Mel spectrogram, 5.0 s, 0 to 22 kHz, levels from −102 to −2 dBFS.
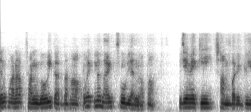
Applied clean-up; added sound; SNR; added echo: neural mask model DeepFilterNet 3.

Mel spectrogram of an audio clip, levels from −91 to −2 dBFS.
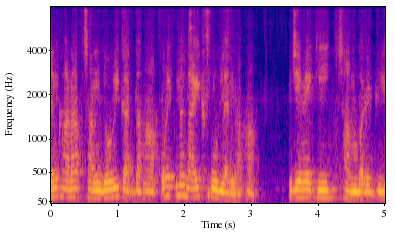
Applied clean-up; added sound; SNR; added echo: neural separator model SepFormer DNS4.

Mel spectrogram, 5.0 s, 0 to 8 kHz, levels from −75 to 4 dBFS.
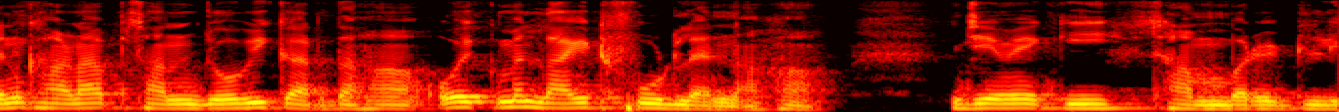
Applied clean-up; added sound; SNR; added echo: none; none; none; none.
